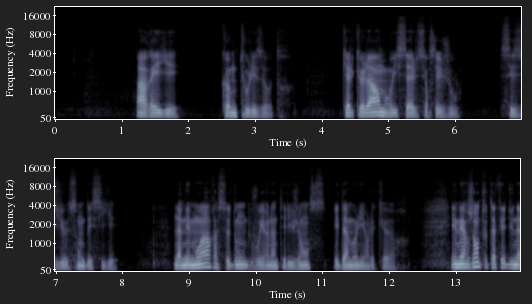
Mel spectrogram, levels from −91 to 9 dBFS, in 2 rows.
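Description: At 2.53 to 2.67 s, a lost packet rebuilt from error correction shows up as a brief rough, noisy patch in the speech with no dropout. About 80 ms of audio, consistent with four separate 20 ms packets, went missing. Each following packet carried a low-bitrate redundant copy, and the decoder played those copies in place of the originals. Continuity is preserved, but the texture coarsens for that short stretch.

From 5.57 to 12.98 s, scattered short gaps occur roughly ten times, one here and one there, the longest around 30 ms. About 240 ms of audio was missing or late in total, and the receiver concealed about 440 ms by extending the preceding sound, adding 21 ms to the timeline. Only about 3% of this span is concealed, so the speech is mostly clear between the gaps but picks up brief ticks, smears and hiccups where each hole was patched.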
